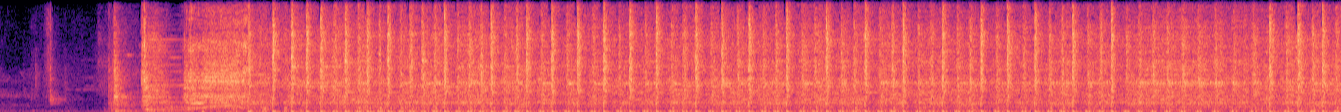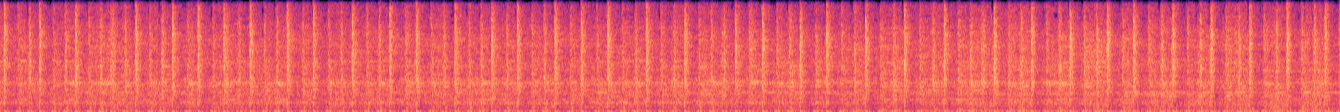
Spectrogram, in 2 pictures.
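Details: Troy-Bilt Pony lawn tractor small single-cylinder engine after carburetor replacement and new plug: stumbles on start then lopes unevenly at idle; rough running because the new replacement carburetor was bad.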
